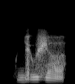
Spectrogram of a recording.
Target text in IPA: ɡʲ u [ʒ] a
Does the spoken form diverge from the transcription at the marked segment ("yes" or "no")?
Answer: no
